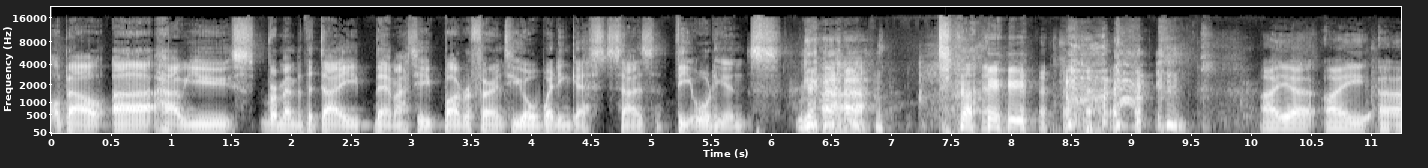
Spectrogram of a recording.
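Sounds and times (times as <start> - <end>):
speech: 0.0 - 9.5, 10.1 - 11.2
laughter: 6.2 - 9.6
person coughing with COVID: 8.4 - 9.8.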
